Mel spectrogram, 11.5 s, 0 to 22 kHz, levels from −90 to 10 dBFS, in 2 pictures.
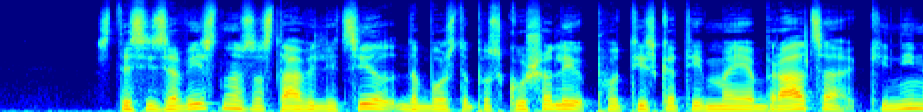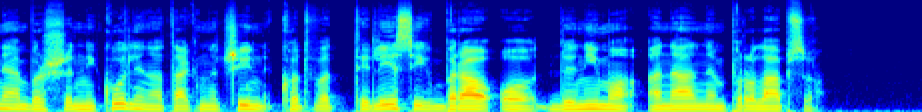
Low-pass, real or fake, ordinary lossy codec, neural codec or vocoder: none; real; none; none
